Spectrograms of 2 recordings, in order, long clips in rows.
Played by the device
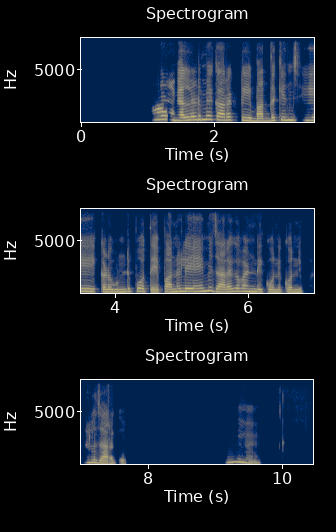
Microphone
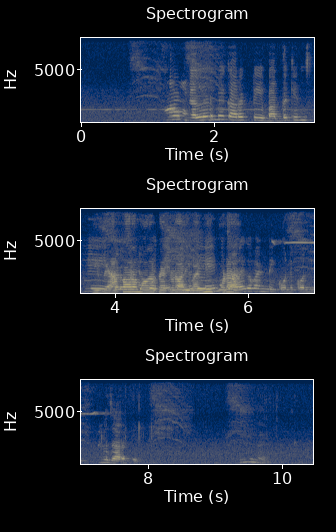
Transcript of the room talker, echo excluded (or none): ఈ వ్యాపారం మొదలుపెట్టడాలు ఇవన్నీ కూడా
